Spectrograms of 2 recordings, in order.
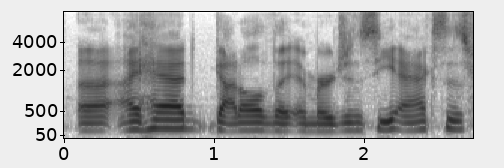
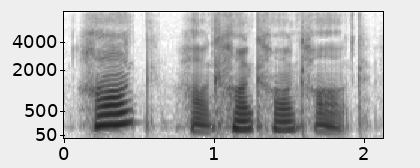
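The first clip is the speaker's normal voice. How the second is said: playful honking like a clown horn; silly clown honks; 4 semitones higher, slower than usual. Pretend. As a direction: honk like a toy clown horn. Clown honks for the Buggy segment.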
